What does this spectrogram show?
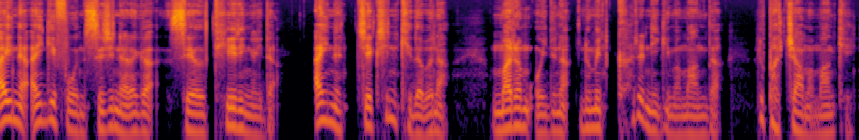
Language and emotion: Manipuri, sad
